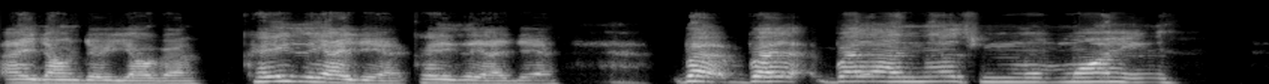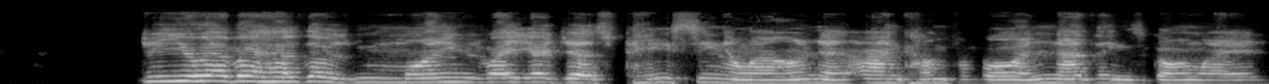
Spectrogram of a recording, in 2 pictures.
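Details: Female speaker with a self-described speech impediment affecting her voice and coordination, which she tried to deny for years; speech impediment.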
